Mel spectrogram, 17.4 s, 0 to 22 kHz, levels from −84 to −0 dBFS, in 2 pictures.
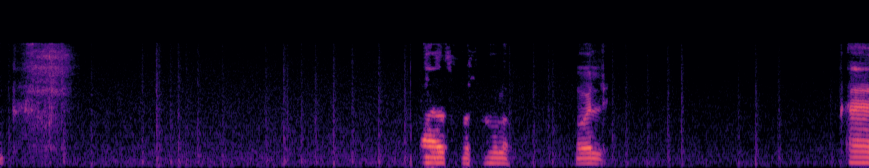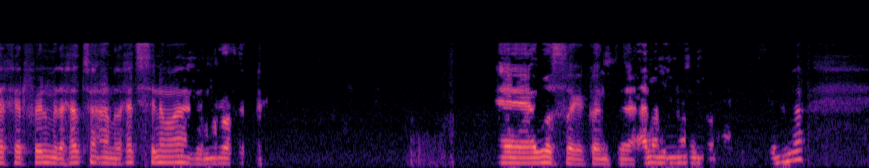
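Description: From 4.09 to 4.88 s the speech sinks by around 30 dB, which is likely speech suppressed in double talk: the echo canceller couldn't tell the talker from loudspeaker echo and turned everything down. Inside that stretch, at 4.46 to 4.53 s, there's a faint scrap of a second voice, about 25 dB under the talker, likely the other side's voice leaking through from a loudspeaker the canceller didn't fully clean out.

The same double-talk ducking likely returns at 10.55 to 11.4 s, dipping around 20 dB. Then from 11.68 to 12.5 s the room tone drops about 13 dB and comes back, which is background gated by the echo canceller clamping the mic while the loudspeaker played. From 12.78 to 14.18 s the speech is pulled down again, around 25 dB in spots, likely double-talk suppression, with a quick gating dip of about 17 dB in the background at 13.25 to 13.31 s.

Last, from 14.73 to 15.69 s a second voice, about 30 dB down, likely leaks through, while the talker is squashed by around 25 dB from 14.75 to 16.67 s, likely the same double-talk suppression. 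Nothing sits above 8 kHz, which fits the call's microphone processing.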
